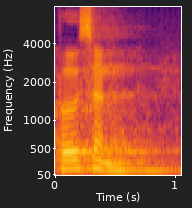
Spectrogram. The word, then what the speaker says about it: person: Here in the disyllabic word person, the first syllable, the first 3 letters P-E-R is uttered with more force.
